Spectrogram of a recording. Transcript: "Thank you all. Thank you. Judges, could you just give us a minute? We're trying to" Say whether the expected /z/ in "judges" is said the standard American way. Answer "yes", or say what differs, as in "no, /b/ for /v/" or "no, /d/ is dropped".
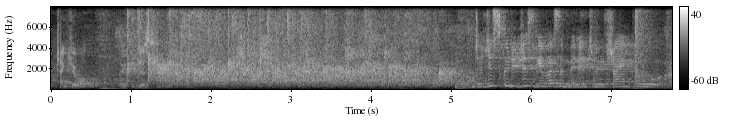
no, /s/ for /z/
